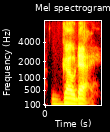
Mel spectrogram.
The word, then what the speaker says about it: Godey: Okay, so this word is Godey apostrophe S. So I'm pronouncing it Goday.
